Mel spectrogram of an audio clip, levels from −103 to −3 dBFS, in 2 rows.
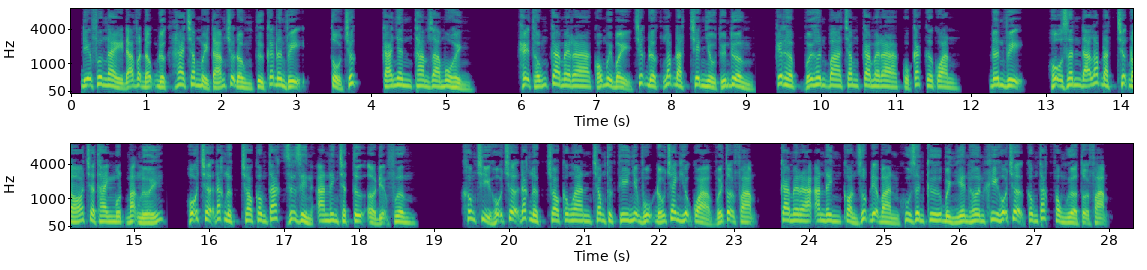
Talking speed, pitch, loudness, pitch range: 250 wpm, 175 Hz, -20 LUFS, 150-195 Hz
